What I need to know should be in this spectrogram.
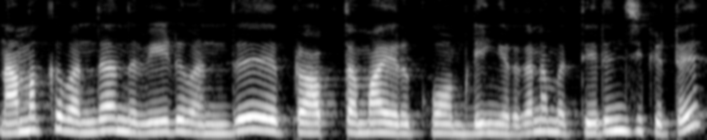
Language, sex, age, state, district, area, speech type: Tamil, female, 30-45, Tamil Nadu, Tiruvarur, rural, spontaneous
